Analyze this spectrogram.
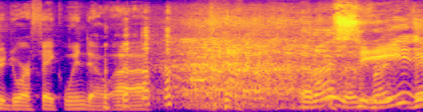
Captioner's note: audience laughing; Matthew laughing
